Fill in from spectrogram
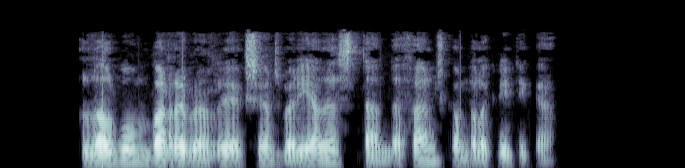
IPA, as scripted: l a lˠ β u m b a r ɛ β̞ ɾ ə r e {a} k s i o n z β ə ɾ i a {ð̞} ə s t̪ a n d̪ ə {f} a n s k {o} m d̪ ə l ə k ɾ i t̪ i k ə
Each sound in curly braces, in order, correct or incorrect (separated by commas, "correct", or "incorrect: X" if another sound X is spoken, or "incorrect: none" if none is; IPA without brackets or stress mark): incorrect: ə, correct, correct, incorrect: ɔ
